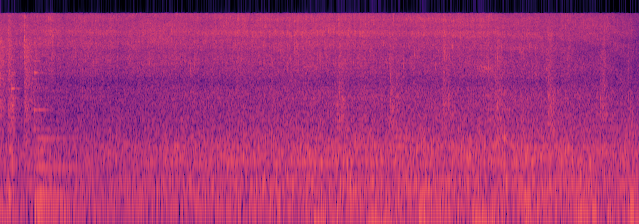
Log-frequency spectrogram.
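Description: Chopped red onion sizzling steadily in hot olive oil in a frying pan as it is sautéed to brown, stirred with a spatula, which gives a few faint scrapes.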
